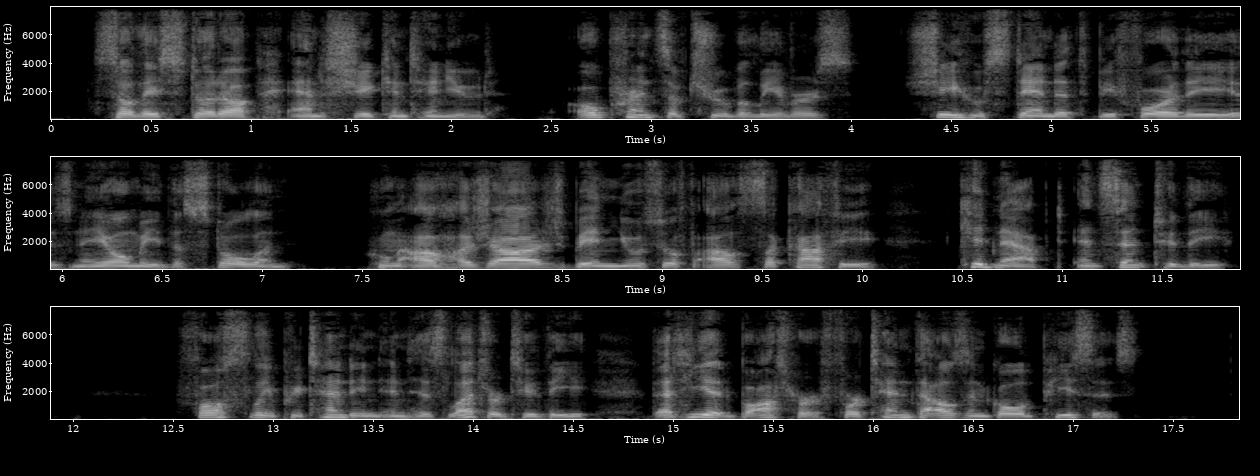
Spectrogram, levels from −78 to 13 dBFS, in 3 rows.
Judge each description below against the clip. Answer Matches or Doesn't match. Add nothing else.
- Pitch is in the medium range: Doesn't match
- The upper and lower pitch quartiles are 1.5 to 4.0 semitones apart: Matches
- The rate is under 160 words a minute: Doesn't match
